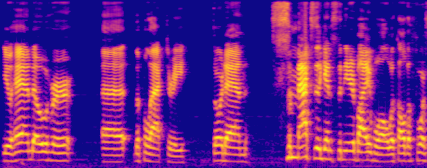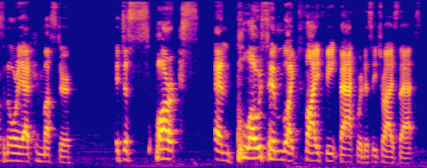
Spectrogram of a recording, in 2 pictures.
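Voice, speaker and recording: A man's voice: mid-range voice, unhurried, bright, forceful tone. A man acting as game master, improvising narration for a tabletop fantasy game.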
